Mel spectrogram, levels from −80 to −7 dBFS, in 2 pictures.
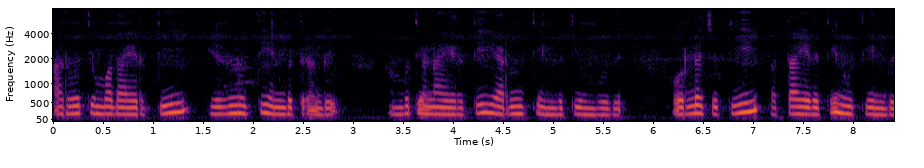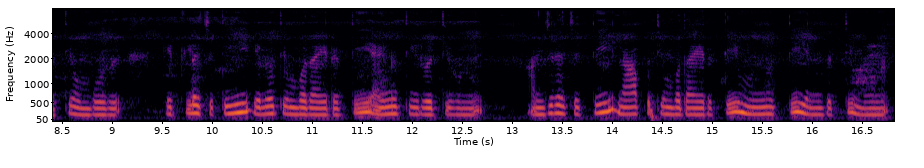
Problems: constant background noise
